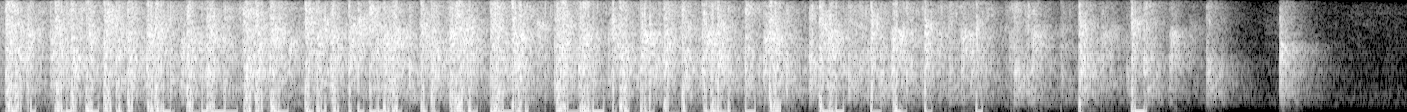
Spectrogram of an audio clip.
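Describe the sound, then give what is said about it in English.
Loud, dense applause from a crowd for wives who have been peacemakers, a rapid wash of many hands clapping together that gradually thins out into a few scattered claps before stopping. “Maybe we can give a very big applause for all the wives who have really been a peacemakers here.”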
